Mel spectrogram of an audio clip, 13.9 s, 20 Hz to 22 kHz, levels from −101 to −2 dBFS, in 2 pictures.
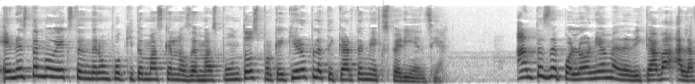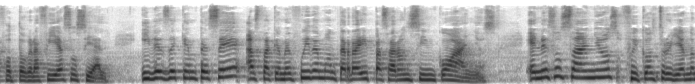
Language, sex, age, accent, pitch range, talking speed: Spanish, female, 20-39, Mexican, 235-310 Hz, 200 wpm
